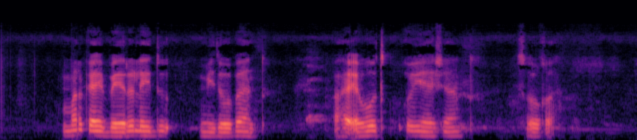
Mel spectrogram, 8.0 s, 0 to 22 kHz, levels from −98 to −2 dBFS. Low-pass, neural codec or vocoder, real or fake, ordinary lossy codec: 19.8 kHz; codec, 44.1 kHz, 7.8 kbps, DAC; fake; MP3, 48 kbps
